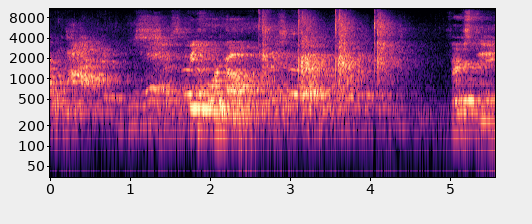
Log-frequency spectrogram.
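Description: A man preaches with animation into a microphone, his voice echoing in a large room.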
